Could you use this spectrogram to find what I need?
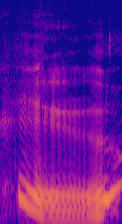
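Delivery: coup said doubtfully, stretched out. Trying out the word in different feelings: doubtful "coup". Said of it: "I'm gonna try a doubtful coup".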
